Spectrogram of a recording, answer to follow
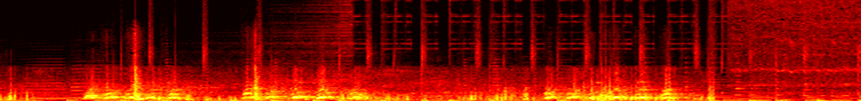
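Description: A dog barking in three quick bouts of barks, over background music with a steady beat.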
